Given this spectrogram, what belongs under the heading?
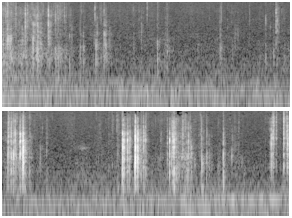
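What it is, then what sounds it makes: Dry soap shavings. Brittle, pale green dry soap shavings are pinched and crushed with fingertips and long nails. Quiet, dry crinkling and crackling runs throughout, broken by a few louder, brighter crunch bursts near the middle and end.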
